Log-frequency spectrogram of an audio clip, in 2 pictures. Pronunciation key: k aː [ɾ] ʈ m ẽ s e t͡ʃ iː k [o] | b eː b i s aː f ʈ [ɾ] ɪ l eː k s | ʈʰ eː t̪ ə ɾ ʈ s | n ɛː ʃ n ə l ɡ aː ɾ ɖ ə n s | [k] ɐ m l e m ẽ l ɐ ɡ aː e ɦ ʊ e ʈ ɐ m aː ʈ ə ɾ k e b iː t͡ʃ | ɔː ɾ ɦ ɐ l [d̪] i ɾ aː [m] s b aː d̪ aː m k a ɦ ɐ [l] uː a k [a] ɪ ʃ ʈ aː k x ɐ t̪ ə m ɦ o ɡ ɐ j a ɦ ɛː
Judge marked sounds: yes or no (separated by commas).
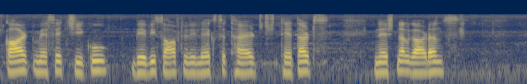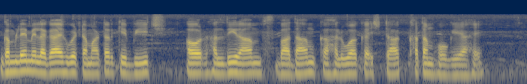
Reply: yes, no, yes, no, yes, yes, yes, yes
